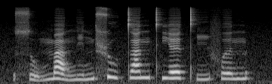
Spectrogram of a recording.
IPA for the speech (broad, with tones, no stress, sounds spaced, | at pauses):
s ṵ˨˩ m ä˥˩ n̪ i˧˥ n ʂ u˥˩ t̪ a˥ n t̪ʰ j ɛ˥ t̪ʰ i˧˥ f ə˥ n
